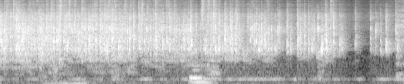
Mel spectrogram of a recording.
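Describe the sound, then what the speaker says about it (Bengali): Mustard seeds hit hot oil in a pan with a bright, sizzling crackle that rattles briefly and then fades over a few seconds. "এই দেখুন সর্ষেগুলো আমি দিয়ে দিচ্ছি"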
